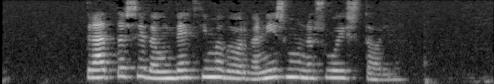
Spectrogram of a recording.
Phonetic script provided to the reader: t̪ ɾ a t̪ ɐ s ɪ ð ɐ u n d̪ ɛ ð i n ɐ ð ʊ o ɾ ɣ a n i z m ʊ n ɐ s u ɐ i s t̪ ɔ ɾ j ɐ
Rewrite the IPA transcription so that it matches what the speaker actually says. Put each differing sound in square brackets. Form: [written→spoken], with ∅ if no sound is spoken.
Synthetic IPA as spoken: t̪ ɾ a t̪ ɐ s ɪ ð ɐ u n d̪ ɛ [ð→θ] i [n→m] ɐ ð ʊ o ɾ ɣ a n i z m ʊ n ɐ s u ɐ i s t̪ ɔ ɾ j ɐ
